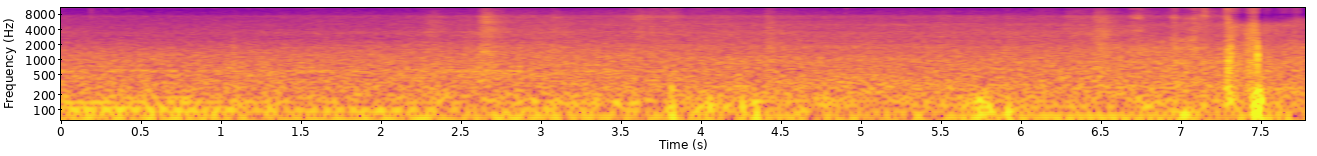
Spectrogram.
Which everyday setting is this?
residential area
